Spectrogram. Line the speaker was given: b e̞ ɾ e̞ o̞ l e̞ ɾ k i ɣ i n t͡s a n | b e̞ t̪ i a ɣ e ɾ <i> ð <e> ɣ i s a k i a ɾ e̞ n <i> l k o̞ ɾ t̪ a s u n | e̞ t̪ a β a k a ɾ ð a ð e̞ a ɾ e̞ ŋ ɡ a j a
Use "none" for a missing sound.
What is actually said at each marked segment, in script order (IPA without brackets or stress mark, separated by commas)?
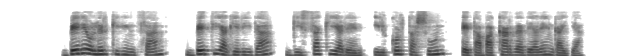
i, a, i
